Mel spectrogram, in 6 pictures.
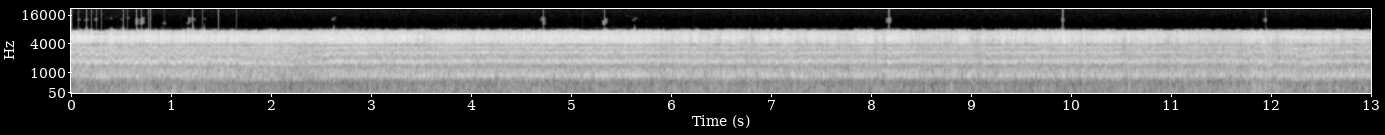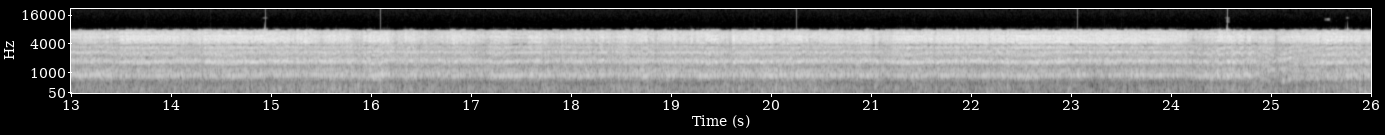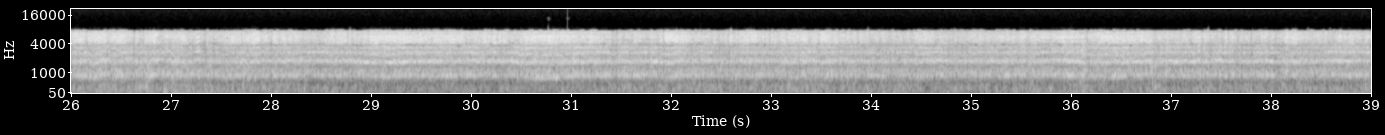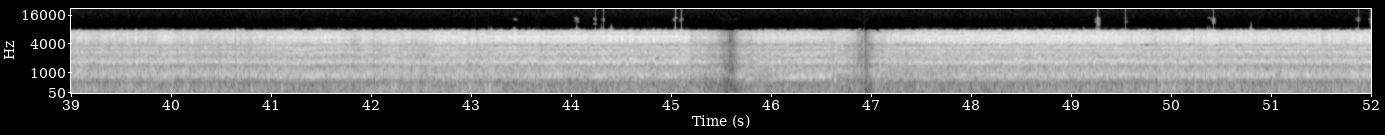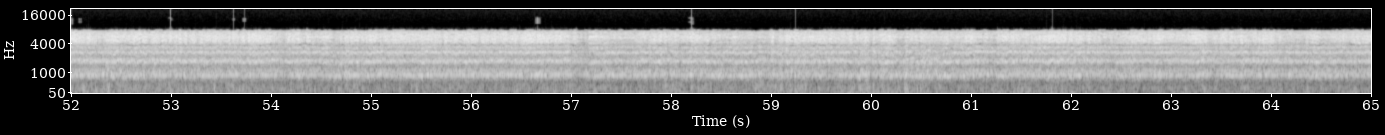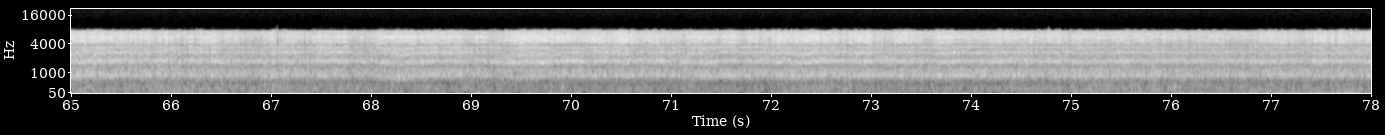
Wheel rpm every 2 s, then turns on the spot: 190, 220, 230, 230, 230, 230, 230, 230, 230, 230, 230, 230, 210, 230, 230, 230, 230, 230, 230, 240, 230, 210, 160, 140, 210, 230, 230, 230, 230, 230, 230, 230, 230, 230, 220, 230, 230, 230, 230.
none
